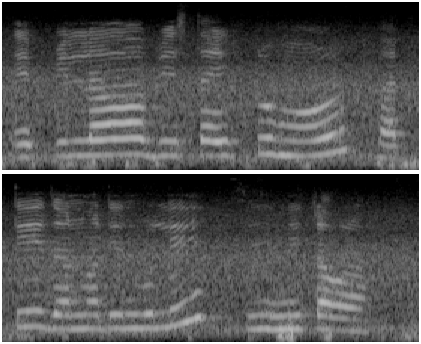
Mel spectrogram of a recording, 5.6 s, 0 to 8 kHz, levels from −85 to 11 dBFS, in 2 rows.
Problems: constant background noise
